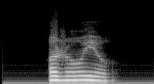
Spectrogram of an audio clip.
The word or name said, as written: arroyo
